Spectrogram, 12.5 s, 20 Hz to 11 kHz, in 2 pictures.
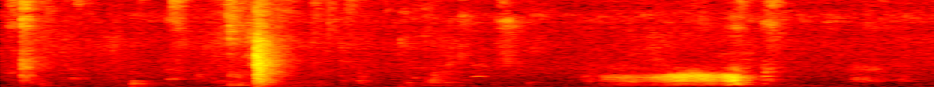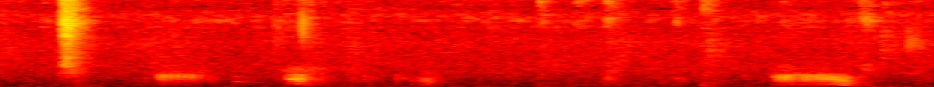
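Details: Five-day-old Labrador Retriever puppies, Belle's litter of five males and three females born October 15, 2023, indoors on a live puppy cam; scattered short squeaks and one longer nasal whine, with soft rustling and snuffling between.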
